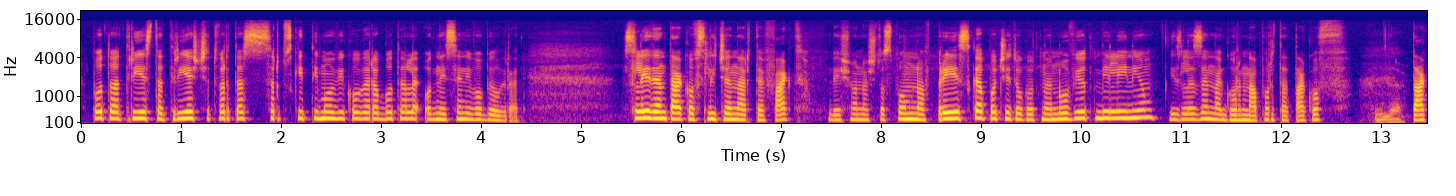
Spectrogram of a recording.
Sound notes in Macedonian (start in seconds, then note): 4.4 тешко дишење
